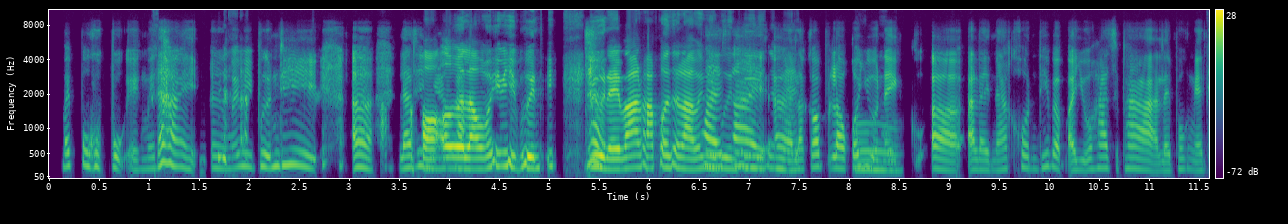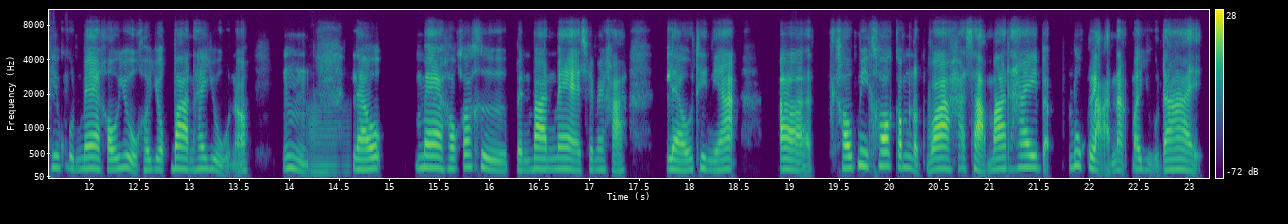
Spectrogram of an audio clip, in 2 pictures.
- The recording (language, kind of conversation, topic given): Thai, podcast, การปรับตัวในที่ใหม่ คุณทำยังไงให้รอด?
- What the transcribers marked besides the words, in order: chuckle; laughing while speaking: "ไม่มีพื้นที่"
